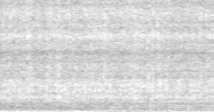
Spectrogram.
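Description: Water fountain jets splashing steadily, an even hiss of falling water.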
